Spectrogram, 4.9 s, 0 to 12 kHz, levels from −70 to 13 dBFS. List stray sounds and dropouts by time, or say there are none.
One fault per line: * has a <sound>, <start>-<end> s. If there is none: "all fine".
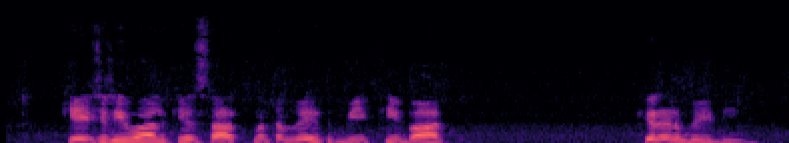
all fine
